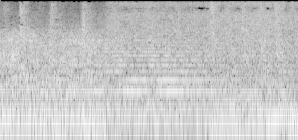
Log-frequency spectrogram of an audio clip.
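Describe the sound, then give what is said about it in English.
Loud, steady drone of a massive four-engine aircraft on landing approach to a runway, flown by a novice pilot, a continuous roar with a faint whine layered over it, constant throughout with no voices. “this novice flyer has to bring a massive four-engine aircraft down onto a”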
